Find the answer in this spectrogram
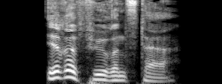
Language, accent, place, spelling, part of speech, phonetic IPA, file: German, Germany, Berlin, irreführendster, adjective, [ˈɪʁəˌfyːʁənt͡stɐ], De-irreführendster.ogg
- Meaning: inflection of irreführend: 1. strong/mixed nominative masculine singular superlative degree 2. strong genitive/dative feminine singular superlative degree 3. strong genitive plural superlative degree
